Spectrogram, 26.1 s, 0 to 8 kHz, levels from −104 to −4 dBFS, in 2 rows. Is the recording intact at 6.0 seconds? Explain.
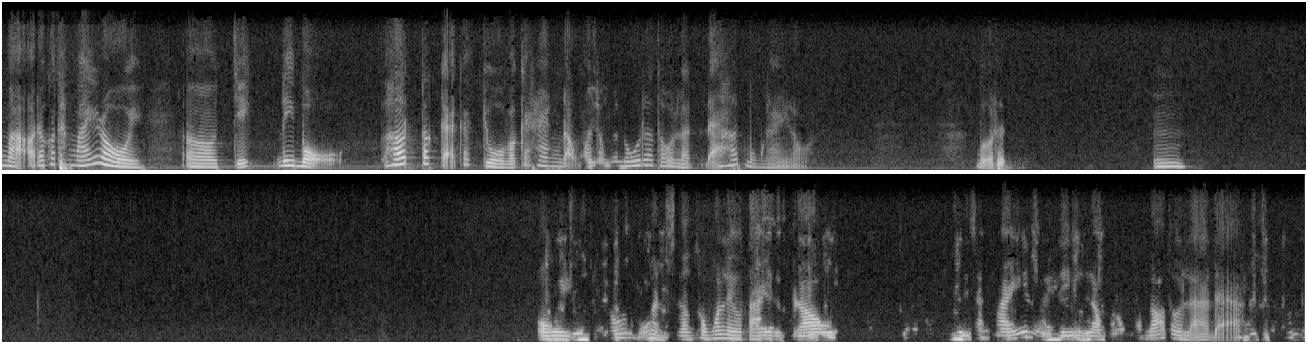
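No. From 5.80 to 6.22 s the talker's speech dips by roughly 10 dB and breaks up for about 300 ms in all. This is speech suppressed in double talk: with both sides talking at once, the echo canceller likely couldn't tell the talker from loudspeaker echo and turned everything down.

Inside that stretch, from 5.89 to 6.06 s, a second voice sits roughly 10 dB below the talker. That is the other side's voice leaking through, likely because the echo canceller left some loudspeaker playback in the microphone signal.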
